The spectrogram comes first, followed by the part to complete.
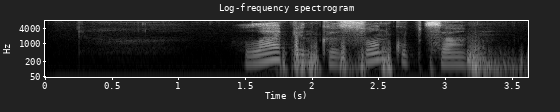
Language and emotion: Russian, neutral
